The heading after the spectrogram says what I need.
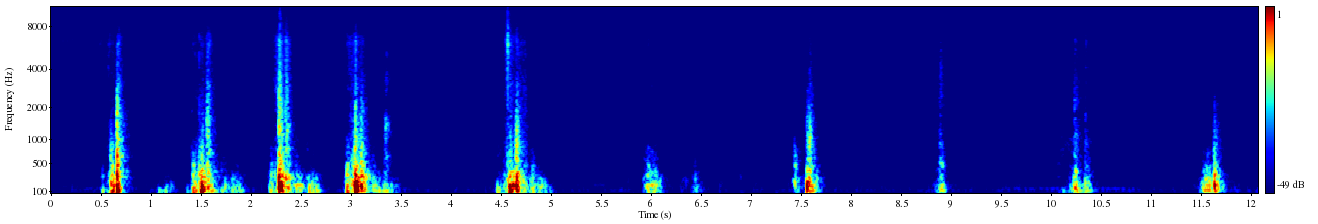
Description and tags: Large Cloth Shaking Off
A large cloth being shaken off.
clear, cloth, dust, fabric, large, movement, moving, off, shake, shaked, shaking, towel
